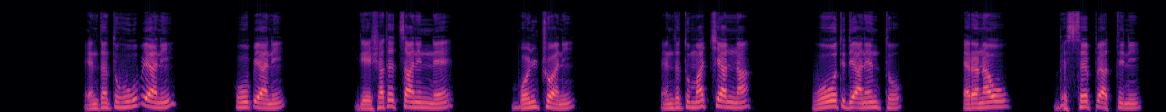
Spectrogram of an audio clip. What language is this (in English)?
Dawro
